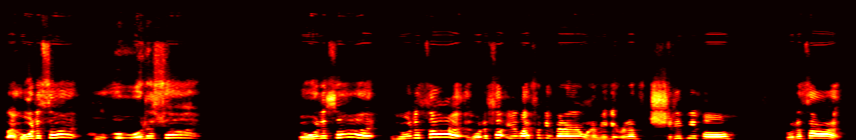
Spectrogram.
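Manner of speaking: high, sing-song sarcastic repeats; mock amazement, drawn high; sarcastic refrain. To viewers about leaving bad people, high sarcastic sing-song.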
